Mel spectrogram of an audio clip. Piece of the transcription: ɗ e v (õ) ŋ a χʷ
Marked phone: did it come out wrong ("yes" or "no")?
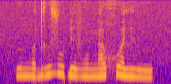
no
